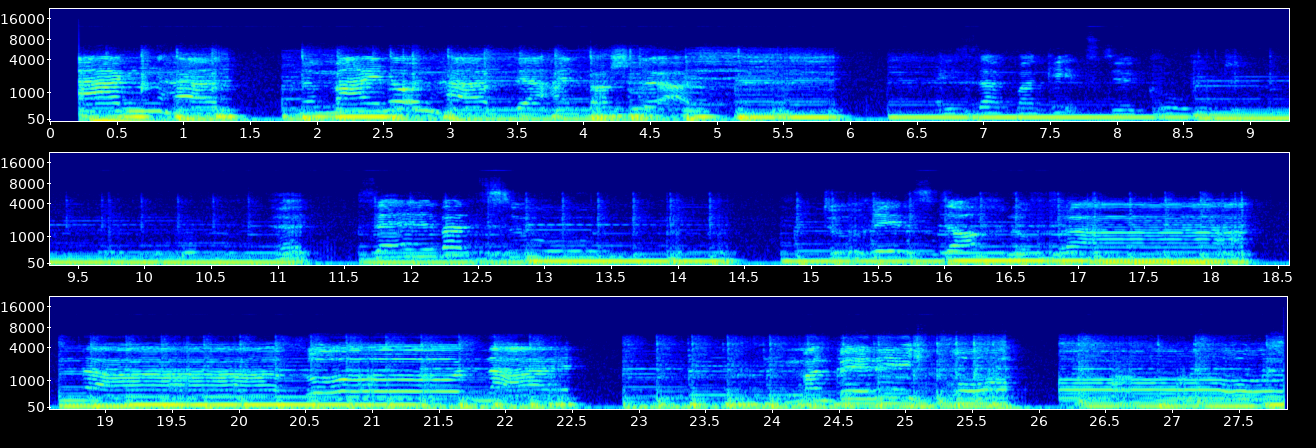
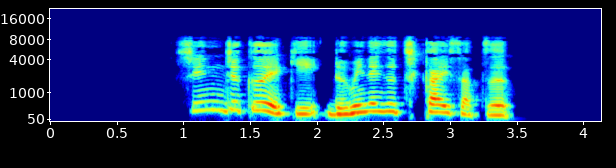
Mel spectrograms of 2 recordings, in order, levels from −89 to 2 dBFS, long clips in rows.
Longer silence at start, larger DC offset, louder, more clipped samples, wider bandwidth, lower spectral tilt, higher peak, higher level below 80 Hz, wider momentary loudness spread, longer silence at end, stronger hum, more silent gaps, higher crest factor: second, 0.2 s vs 0.95 s; neither; second, -42 LUFS vs -21 LUFS; neither; first, 13 kHz vs 9.2 kHz; first, -6 dB/octave vs -4.5 dB/octave; second, -24 dBFS vs -4 dBFS; first, -46 dBFS vs -68 dBFS; second, 8 LU vs 12 LU; second, 0 s vs 0.7 s; neither; neither; about the same, 18 dB vs 20 dB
